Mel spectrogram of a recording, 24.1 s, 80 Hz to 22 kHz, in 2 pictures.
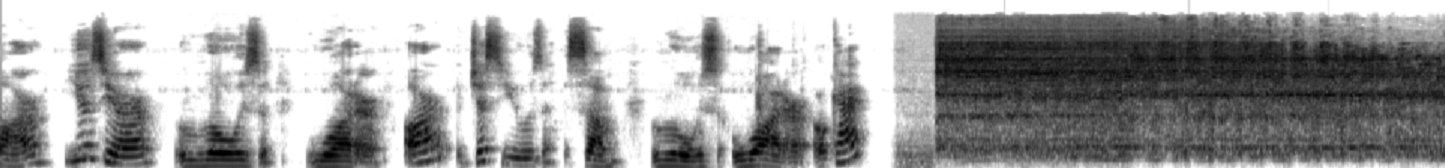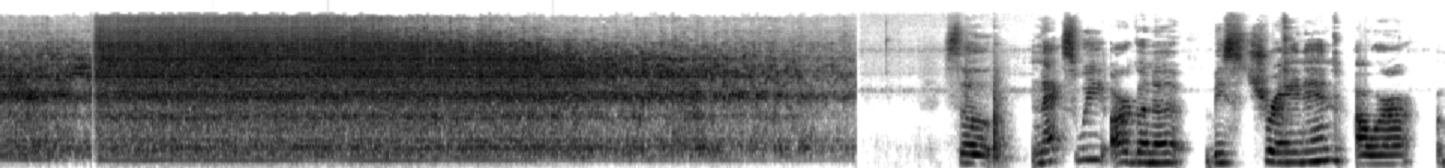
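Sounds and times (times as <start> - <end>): blender whirring: 7.5 - 19.2.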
